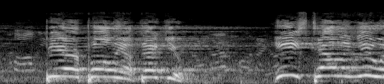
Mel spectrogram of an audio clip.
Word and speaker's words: Poilievre: And Poilievre, you know, what's that? What's his name? How do I pronounce? Pierre Poilievre, thank you.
